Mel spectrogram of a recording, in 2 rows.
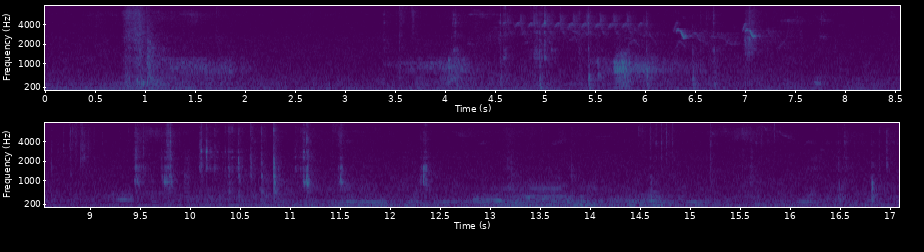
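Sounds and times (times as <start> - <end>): beaks pecking on wood: 3.4 - 7.3, 8.6 - 12.9
small birds chirping: 3.4 - 17.0.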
